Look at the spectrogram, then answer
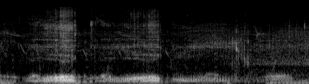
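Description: A caiman gives deep, rough, growling bellows in three rumbling bursts, the first two loudest, each lasting about half a second.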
